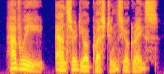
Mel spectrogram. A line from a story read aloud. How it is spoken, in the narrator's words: He asked quietly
